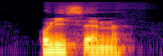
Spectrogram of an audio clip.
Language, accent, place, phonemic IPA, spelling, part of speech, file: French, France, Lyon, /pɔ.li.zɛm/, polysème, noun / adjective, LL-Q150 (fra)-polysème.wav
- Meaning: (noun) polyseme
